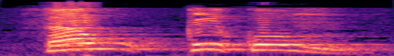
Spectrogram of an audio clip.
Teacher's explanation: قاف والكاف مخرجهم متقارب، اثنين من أقصى اللسان، اثنين من عضو واحد وفوق بعض على طول، والقاف تحتها كسرة والكاف عليها ضمة، فده متقاربين في الصفة والمخرج كبير. · Term: متقاربان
